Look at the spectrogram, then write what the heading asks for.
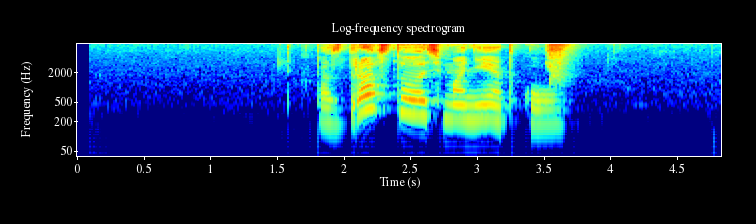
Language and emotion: Russian, positive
